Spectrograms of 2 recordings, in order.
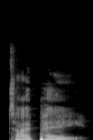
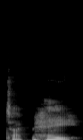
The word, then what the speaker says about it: Taipei: Taipei, pronounced like day. Taipei, yeah, okay.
